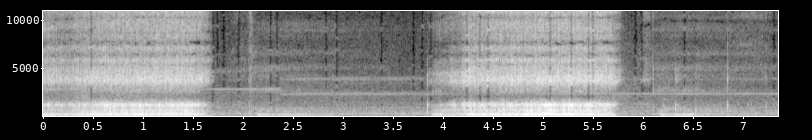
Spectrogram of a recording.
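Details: Simulated, acted snoring in a comedy skit: two loud, rasping snores with quiet pauses between, about two cycles in seven seconds.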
